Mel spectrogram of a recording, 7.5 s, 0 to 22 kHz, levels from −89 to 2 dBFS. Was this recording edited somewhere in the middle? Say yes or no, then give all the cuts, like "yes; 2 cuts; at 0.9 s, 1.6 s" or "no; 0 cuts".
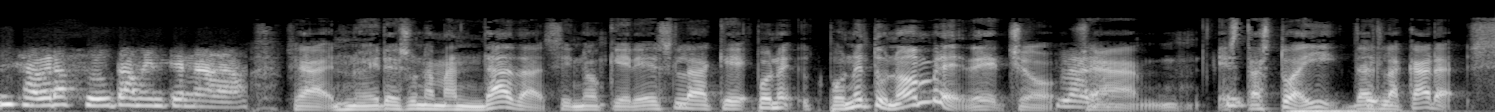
yes; 2 cuts; at 1.2 s, 3.8 s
